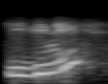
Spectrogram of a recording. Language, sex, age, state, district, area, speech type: Bengali, female, 30-45, West Bengal, Paschim Bardhaman, rural, conversation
